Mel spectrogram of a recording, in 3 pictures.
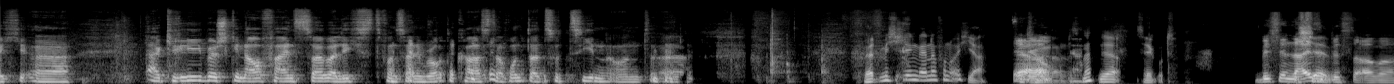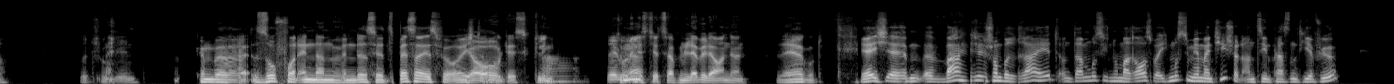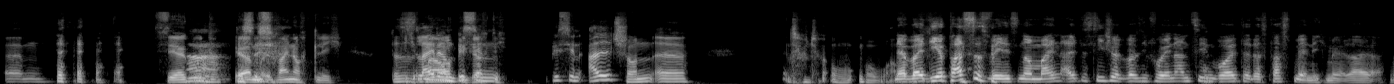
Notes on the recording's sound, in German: Zur Weihnachtsfeier 2023 haben sich im Zoomcall zusammengefunden.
